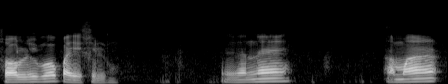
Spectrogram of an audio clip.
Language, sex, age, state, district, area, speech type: Assamese, male, 45-60, Assam, Biswanath, rural, spontaneous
